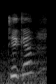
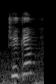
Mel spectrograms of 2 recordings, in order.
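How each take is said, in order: Both takes have the same delivery.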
